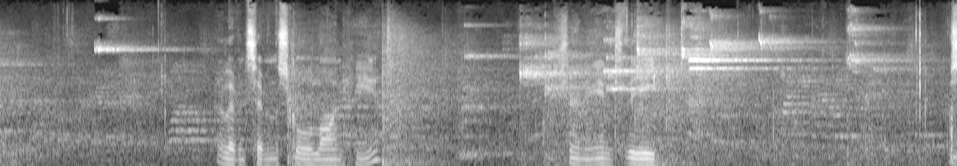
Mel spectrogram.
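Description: Sneakers squeak sharply on a hard floor in an echoing gym.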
